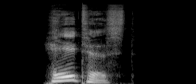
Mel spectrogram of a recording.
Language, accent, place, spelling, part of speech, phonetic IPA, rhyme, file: German, Germany, Berlin, helltest, verb, [ˈhɛltəst], -ɛltəst, De-helltest.ogg
- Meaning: inflection of hellen: 1. second-person singular preterite 2. second-person singular subjunctive II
